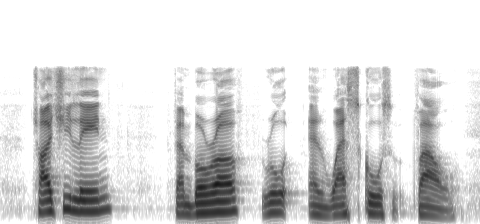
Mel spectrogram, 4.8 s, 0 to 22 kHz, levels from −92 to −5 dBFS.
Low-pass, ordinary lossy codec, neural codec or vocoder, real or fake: 7.2 kHz; none; none; real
